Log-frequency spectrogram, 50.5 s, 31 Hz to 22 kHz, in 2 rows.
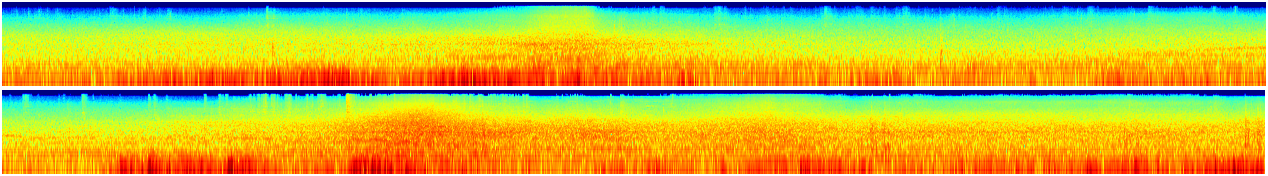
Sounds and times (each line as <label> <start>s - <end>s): bus 0.0s - 50.5s
rush hour traffic on a four lane city road 0.0s - 50.5s
truck 7.2s - 50.5s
